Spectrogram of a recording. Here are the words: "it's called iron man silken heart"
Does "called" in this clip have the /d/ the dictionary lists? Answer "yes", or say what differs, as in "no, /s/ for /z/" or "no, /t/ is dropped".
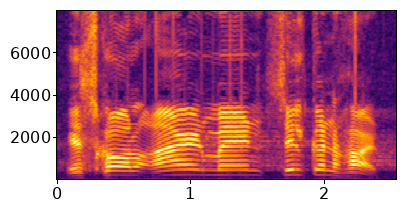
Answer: no, /d/ is dropped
